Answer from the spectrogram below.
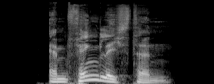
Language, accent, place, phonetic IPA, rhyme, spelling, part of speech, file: German, Germany, Berlin, [ɛmˈp͡fɛŋlɪçstn̩], -ɛŋlɪçstn̩, empfänglichsten, adjective, De-empfänglichsten.ogg
- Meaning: 1. superlative degree of empfänglich 2. inflection of empfänglich: strong genitive masculine/neuter singular superlative degree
